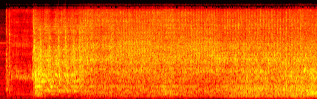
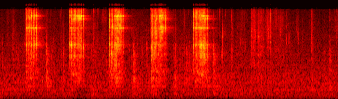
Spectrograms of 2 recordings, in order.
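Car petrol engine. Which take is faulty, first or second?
first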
